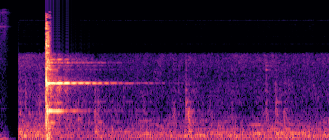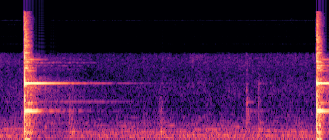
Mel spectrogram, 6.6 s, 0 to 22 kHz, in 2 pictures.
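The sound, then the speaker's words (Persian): A school bell is struck at a ceremony opening the new Afghan school year, giving three sharp metallic strikes about three seconds apart. Each strike rings with a bright, decaying tone over a low, steady background. “وزارت معارف حکومت طالبان با نواختن زنگ مکتب در روز اول ماه عمل طی مراسم خاص آغاز تعلیمی سال 1403 را اعلام کرد.”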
